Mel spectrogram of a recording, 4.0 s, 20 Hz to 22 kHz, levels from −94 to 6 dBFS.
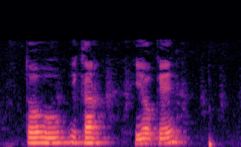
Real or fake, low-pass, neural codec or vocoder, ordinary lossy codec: real; 7.2 kHz; none; AAC, 64 kbps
